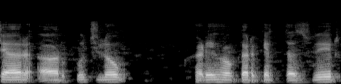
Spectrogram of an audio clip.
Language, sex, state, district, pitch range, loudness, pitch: Hindi, male, Chhattisgarh, Balrampur, 105-115 Hz, -19 LUFS, 110 Hz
